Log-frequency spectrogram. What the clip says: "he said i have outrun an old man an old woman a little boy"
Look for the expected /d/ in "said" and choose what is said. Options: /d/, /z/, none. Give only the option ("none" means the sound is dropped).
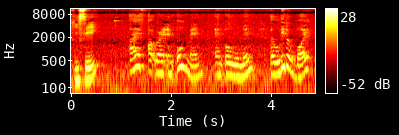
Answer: none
